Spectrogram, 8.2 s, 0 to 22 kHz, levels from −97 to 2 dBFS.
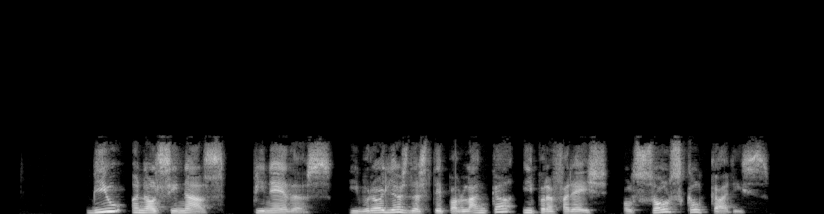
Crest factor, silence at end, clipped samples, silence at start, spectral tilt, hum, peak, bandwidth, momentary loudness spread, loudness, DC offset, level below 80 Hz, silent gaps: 18 dB; 0.6 s; under 0.1%; 0.85 s; -3 dB/octave; none; -4 dBFS; 7.8 kHz; 10 LU; -21 LUFS; under 0.1%; -66 dBFS; 2.33-2.52 s, 3.38-3.48 s, 6.14-6.20 s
